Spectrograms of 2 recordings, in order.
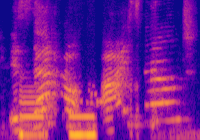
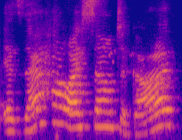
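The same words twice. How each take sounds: First: "Is that how I sound?" higher, weighing each word; emphatic repeated question. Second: Said in the usual way. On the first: Retold or imitated. Woman asking herself how she sounds, emphatic on "Is that how I sound?".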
